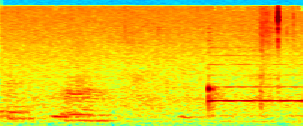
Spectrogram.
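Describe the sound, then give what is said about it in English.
After some low murmured talk, a bell is struck once and let go rather than held tight, ringing on freely, its clear steady tone sustaining without fading through the end. “The letting go allows it to be the bell.”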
